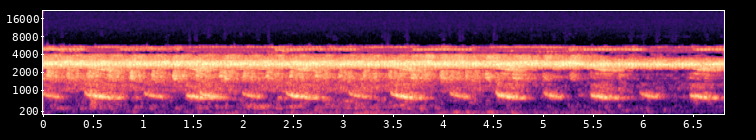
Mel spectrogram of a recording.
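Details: Frogs at a lakeside during the night call with short, falling notes that repeat in irregular series. A persistent high insect trill fills the background.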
